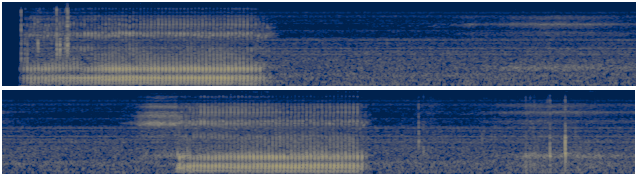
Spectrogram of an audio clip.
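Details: Dog snoring in sleep with eye open: two long, loud rattling snores about four seconds apart, with quiet breathing between them.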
